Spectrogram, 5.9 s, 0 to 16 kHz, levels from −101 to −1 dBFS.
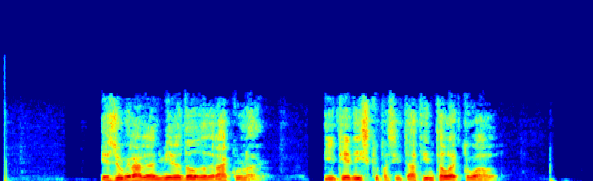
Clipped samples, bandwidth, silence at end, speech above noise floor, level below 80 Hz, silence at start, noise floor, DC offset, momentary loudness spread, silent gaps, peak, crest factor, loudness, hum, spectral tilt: under 0.1%; 7.6 kHz; 1 s; 57 dB; -56 dBFS; 1 s; -72 dBFS; under 0.1%; 13 LU; none; 0 dBFS; 16 dB; -15 LUFS; none; -6.5 dB/octave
